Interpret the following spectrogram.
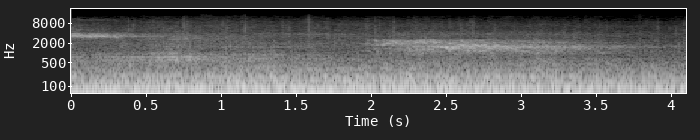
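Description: Cinematic sound effects for the Sun's surface: a deep, steady rumble with a hissing sweep that falls away in the first half second, and a higher, hissing band rising over it from about two seconds in.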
